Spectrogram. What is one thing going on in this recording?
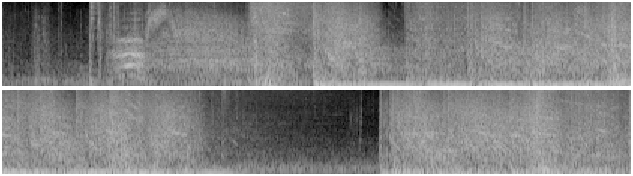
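Blaster shots crack in rapid bursts.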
